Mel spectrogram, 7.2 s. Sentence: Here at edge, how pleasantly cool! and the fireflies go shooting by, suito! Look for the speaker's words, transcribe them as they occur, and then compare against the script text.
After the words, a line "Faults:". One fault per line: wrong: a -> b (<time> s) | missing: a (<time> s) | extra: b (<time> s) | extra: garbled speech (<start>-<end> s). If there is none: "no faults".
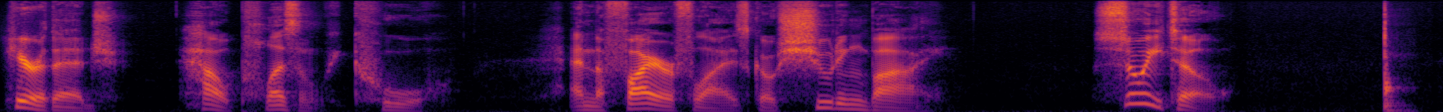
Here at edge, how pleasantly cool! and the fireflies go shooting by, suito!
Faults:
no faults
